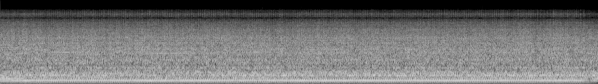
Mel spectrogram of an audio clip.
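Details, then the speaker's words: Backpack blower, two-stroke, started with choke off after the old fuel was drained and replaced with new gas; steady, even high-pitched drone at constant speed with no stumbling or surging, showing the old fuel was bad. Normal running. "All right. That kind of shows uh me that the fuel he's been putting in this is not good."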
